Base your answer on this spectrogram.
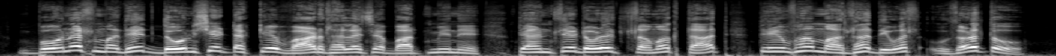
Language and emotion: Marathi, happy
